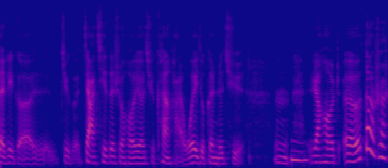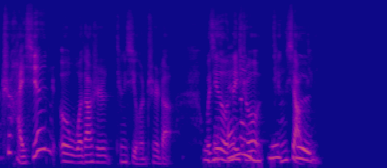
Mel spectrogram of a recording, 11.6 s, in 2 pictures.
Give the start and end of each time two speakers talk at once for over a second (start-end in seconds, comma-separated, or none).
8.9-10.6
